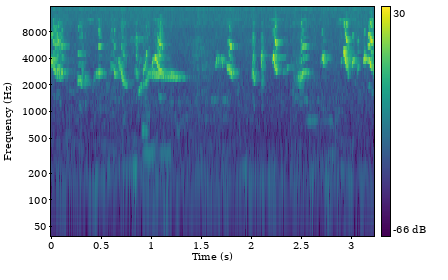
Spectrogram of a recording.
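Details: Excited yellow-vented bulbul in full song with plenty of fill-in phrases, played to get other bulbuls singing; quick twittering notes and a drawn-out falling slur, then brisk high chirps, over low background hum.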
